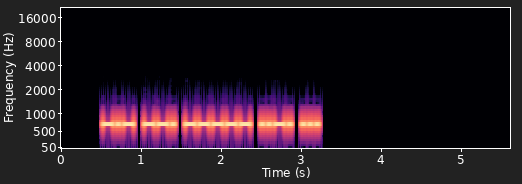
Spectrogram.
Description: Morse code, heard as a keyed tone, about 28 wpm, 700 Hz. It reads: KG0FS
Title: USA Call Signs - 5 Characters - Repeated 2x - 28wpm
